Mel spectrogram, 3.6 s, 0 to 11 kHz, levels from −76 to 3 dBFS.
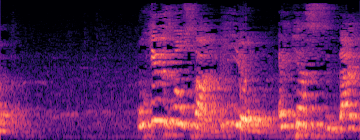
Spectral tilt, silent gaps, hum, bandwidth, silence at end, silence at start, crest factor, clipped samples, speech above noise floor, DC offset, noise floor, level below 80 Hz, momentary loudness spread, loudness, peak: -4.5 dB/octave; none; none; 10.5 kHz; 0 s; 0 s; 14 dB; 0.2%; 29 dB; under 0.1%; -40 dBFS; -48 dBFS; 12 LU; -12 LUFS; 0 dBFS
